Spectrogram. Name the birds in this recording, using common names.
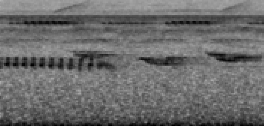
Cinnamon-throated Woodcreeper, White-necked Thrush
